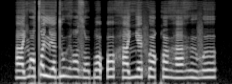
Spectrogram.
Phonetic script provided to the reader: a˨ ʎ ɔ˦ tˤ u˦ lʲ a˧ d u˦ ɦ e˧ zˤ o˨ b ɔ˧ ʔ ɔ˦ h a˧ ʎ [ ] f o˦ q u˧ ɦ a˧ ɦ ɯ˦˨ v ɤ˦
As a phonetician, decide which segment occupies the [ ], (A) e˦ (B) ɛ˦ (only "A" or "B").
B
